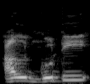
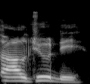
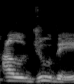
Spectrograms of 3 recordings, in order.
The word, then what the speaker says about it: Al-Judi: Al-Gudi is what is the Al-Gudi? Hang on. It's Al Judy. Al-Gudi. It's usually spelled with a J, and Uh-huh. that's in the Turkey area. Okay, so it's Mountain Al-Judi.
